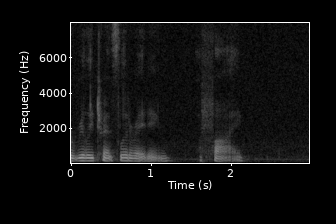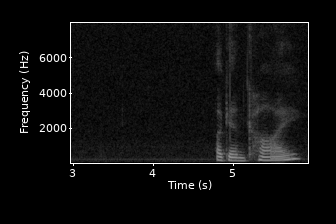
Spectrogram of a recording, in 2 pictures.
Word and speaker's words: chi: Again, chi is the common pronunciation, but you might hear somebody say ki.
